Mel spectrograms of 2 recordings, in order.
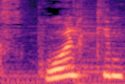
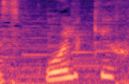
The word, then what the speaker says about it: скольких: иначе произносится данное местоимение До скольки - это ошибочная Форма которая не употребляется в русском литературном языке в грамматике русского языка используется форма слова скольких ударение в падежных формах местоимения сколько является постоянным на гласным первого слога и не смещается на гласное окончание вот как данное местоимение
